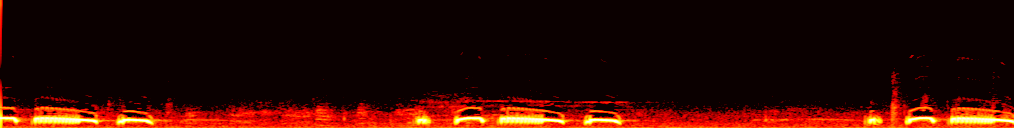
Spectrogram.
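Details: Wild-caught spotted dove with a high, bell-like kim đồng voice repeating its cooing phrase three times, each a short note, arched coos and a long sustained tone, separated by quiet gaps of about two seconds.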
